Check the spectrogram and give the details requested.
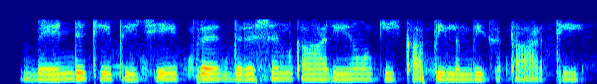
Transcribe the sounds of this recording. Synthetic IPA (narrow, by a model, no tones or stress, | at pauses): bɛ̃ːɳɖkepiːt͡ʃʰepɾəd̪əɾʃənkaːɾijõkika̰ːpilə̃mbikʰət̪a̰ːɾt̪ʰiː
